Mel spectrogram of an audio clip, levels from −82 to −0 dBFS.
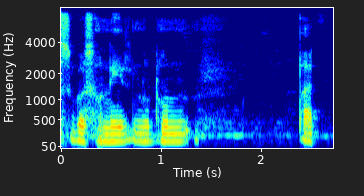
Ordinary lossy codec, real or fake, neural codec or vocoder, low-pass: none; real; none; 7.2 kHz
